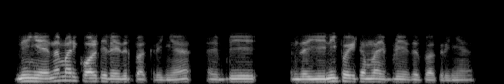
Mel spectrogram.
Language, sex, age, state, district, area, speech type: Tamil, male, 18-30, Tamil Nadu, Tiruchirappalli, rural, conversation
